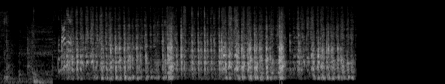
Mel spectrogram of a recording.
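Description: Hand roller run over sound-deadening mat stuck to the sheet-metal cargo floor, pressing it down: a rough, crackling scrape, which stops abruptly near the end.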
